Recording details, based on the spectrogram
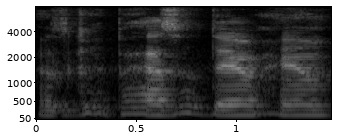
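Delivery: flat, low-energy delivery with zero excitement. Imitating someone calling a play with no energy: Tim Howard's flat delivery. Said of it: "he has no energy, no excitement, no pizzazz".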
